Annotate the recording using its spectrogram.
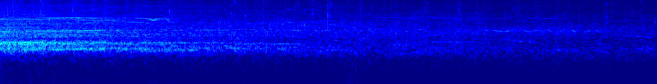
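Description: Audience applauding after an applause line in a speech, the applause dying away gradually over several seconds.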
